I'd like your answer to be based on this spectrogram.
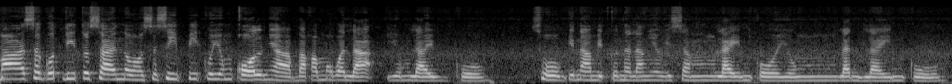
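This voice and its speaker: Against noticeable background noise, a speaker with a Western Visayas accent talks at a fairly slow pace. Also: woman, medium pitch for a woman, ordinary pitch variation. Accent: Ilonggo accent when speaking Tagalog. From Iloilo, Philippines. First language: Hiligaynon (speaking Tagalog). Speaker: livestreamer. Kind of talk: casual chat. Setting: live stream.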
